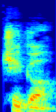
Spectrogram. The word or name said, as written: csiga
